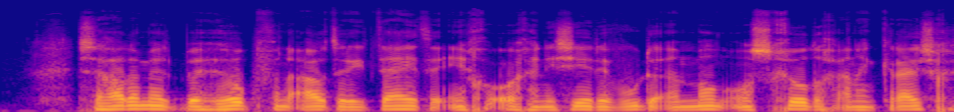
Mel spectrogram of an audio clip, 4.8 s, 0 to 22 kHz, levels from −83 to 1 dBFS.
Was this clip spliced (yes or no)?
no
